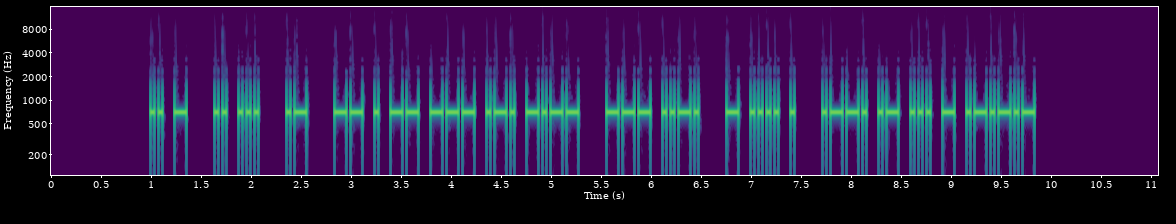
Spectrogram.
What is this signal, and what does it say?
Morse code, heard as a keyed tone, about 30 wpm, 700 Hz. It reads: IT IS A MEMORY OF THE PAST.
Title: Sentences from Top 1300 Words 30wpm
